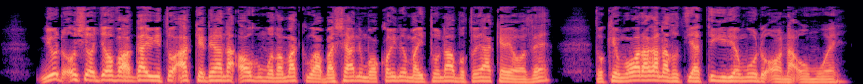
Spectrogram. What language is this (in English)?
Kikuyu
